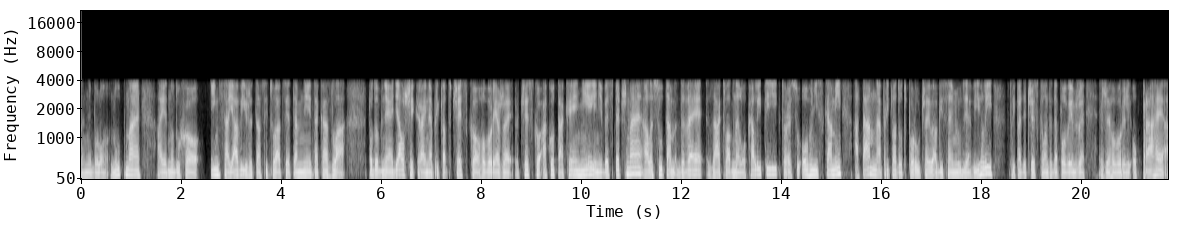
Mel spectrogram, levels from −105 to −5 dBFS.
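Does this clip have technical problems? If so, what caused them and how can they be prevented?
Yes. Throughout, a G.729 codec makes the speech rough and synthetic, which fits 8 kbit/s; the spectrogram shows nothing above 4 kHz. Preventing it requires a wideband codec such as G.722 or Opus.

From 1.26 to 1.32 s, VoIP packet loss concealed by the speech codec replaces about 30 ms with a fading extrapolation, consistent with one lost packet. On the waveform this shows as a smoothly decaying segment. A jitter buffer with forward error correction or redundancy would prevent it.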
